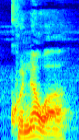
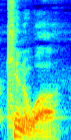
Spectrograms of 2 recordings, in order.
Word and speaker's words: quinoa: Number 2 is quinoa, which of course should not be pronounced like that. It should be quinoa or quinoa at best.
